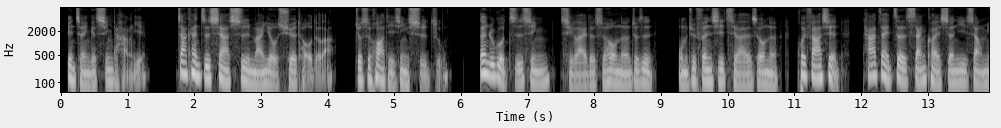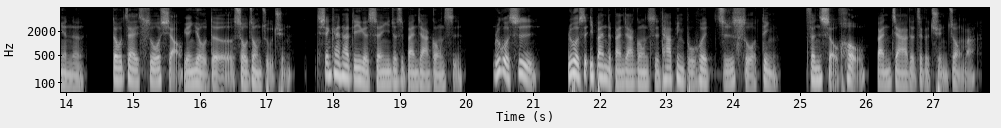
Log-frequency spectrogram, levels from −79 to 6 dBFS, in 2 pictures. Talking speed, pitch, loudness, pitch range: 255 characters per minute, 110 Hz, -22 LUFS, 95-145 Hz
